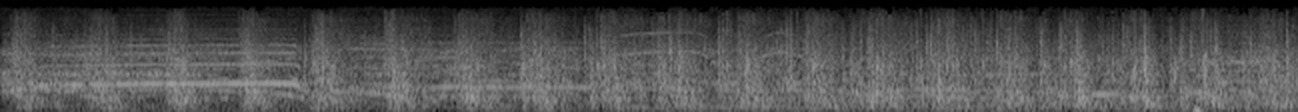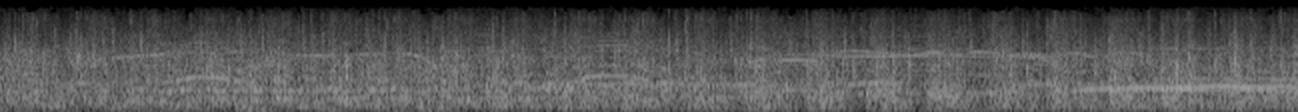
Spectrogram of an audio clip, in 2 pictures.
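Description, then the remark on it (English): A large concert crowd at the Old Waldorf in San Francisco claps steadily and loudly for an encore, with scattered whistles and shouts mixed into the dense, continuous applause that never lets up across the whole stretch. “Well, the crowd's not giving up.”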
